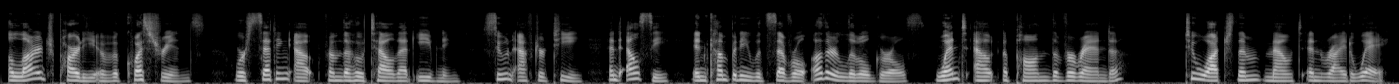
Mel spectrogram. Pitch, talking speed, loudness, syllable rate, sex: 180 Hz, 160 wpm, -21 LUFS, 4.8 syllables/s, female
